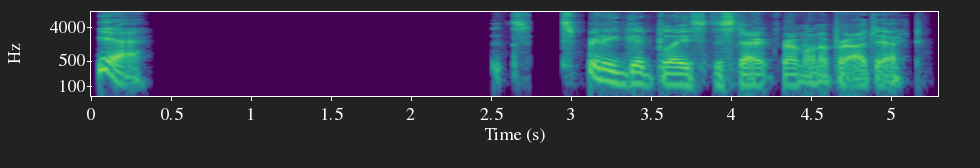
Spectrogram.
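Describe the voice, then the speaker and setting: A man co-hosts a casual radio chat with a wry, critical streak. His mid-pitched voice has plenty of vocal fry. The sound is dry and close. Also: unhurried, no room sound. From Canada. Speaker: radio co-host.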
